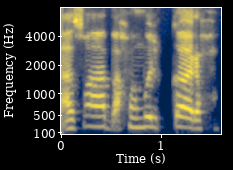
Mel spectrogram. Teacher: قاف جو ہے موٹا پڑا جائے گا، را بھی اس کی وجہ سے موٹا ہو جائے گا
